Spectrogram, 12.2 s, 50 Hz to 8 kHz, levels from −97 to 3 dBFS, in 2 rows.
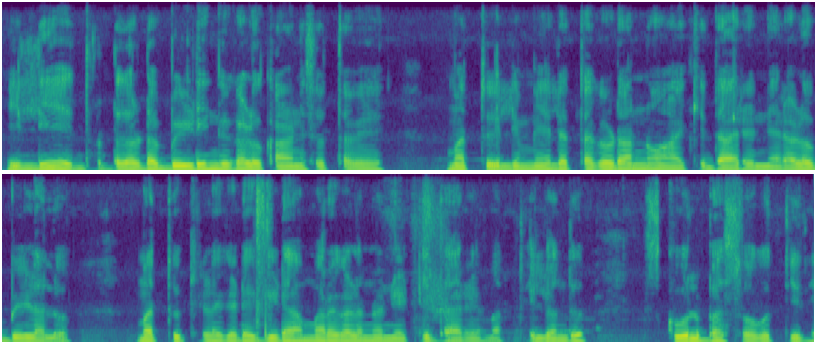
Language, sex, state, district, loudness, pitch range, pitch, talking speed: Kannada, male, Karnataka, Bellary, -17 LUFS, 110-125 Hz, 115 Hz, 110 wpm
